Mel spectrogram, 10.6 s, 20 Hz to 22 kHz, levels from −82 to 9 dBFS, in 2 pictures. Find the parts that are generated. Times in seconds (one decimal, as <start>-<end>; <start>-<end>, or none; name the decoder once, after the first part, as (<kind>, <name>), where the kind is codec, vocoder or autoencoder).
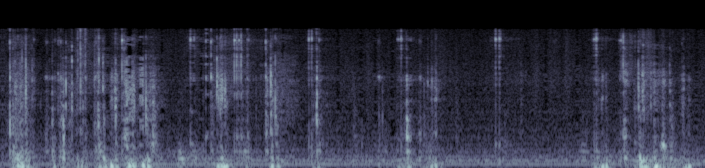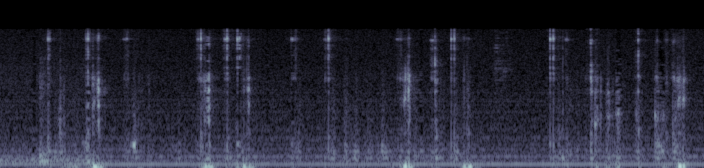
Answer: none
